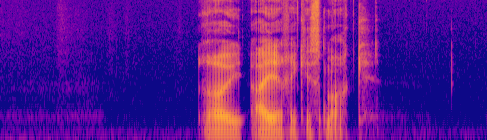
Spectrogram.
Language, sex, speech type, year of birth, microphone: Norwegian, male, read, 1991, Shure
